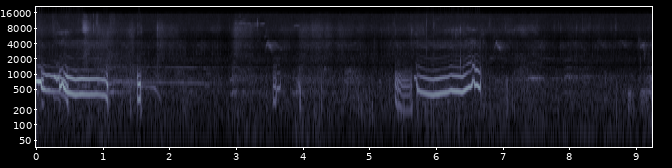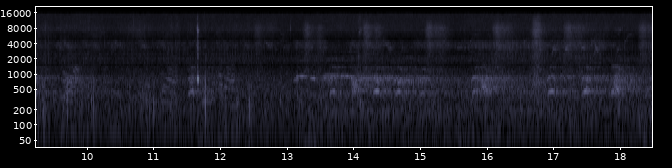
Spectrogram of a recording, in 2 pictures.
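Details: Seven-week-old Italian Greyhound puppies from a first litter, playing outside in their enclosure. High whiny yelps with a wavering pitch come at the start and again around six seconds, with soft scuffling and quieter squeaks in between.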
